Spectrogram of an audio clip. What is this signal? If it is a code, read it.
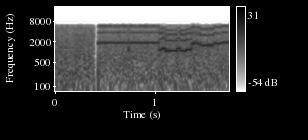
SSTV (slow-scan television), PD 290.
